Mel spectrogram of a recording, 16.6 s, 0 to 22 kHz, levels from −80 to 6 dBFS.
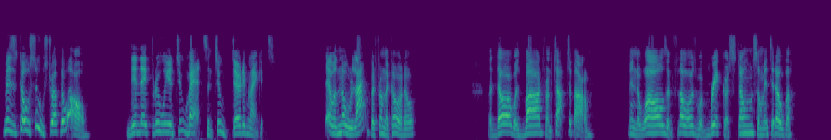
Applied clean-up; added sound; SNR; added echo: neural mask model DeepFilterNet 3.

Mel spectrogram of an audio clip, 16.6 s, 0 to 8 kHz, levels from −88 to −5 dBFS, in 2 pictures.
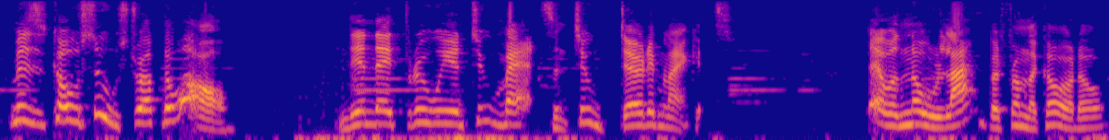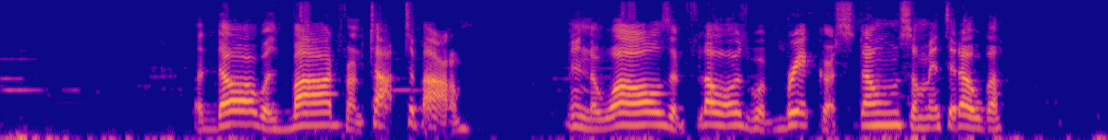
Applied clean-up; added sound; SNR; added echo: classical method spectral subtraction.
